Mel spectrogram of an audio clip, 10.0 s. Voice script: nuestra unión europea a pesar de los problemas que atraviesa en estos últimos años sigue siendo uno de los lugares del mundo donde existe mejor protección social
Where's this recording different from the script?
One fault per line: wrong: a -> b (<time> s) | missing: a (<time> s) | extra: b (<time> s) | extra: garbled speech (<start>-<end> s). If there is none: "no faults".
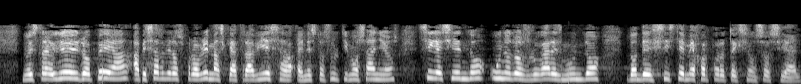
missing: del (7.0 s)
